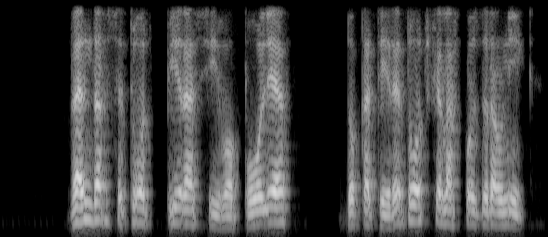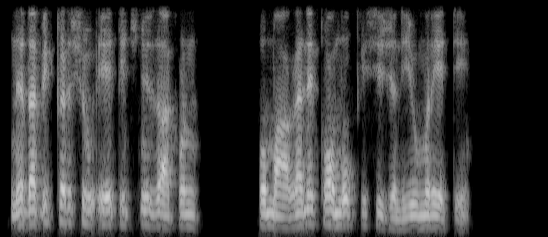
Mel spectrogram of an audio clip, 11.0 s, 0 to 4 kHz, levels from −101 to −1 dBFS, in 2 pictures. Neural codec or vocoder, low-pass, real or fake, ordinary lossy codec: codec, 16 kHz, 4 kbps, FunCodec, trained on LibriTTS, 50 frames a second; 3.6 kHz; fake; none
